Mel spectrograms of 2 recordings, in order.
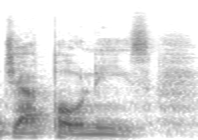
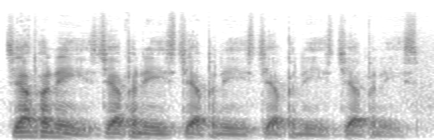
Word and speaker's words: Japanese: Yeah, a friend of Peter's, apóstrofe S aquí, also wants, también quiere o desea, wants to learn Japanese. Fijaos en la pronunciación, no Japonese. Japanese.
